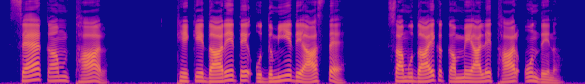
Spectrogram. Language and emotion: Dogri, neutral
